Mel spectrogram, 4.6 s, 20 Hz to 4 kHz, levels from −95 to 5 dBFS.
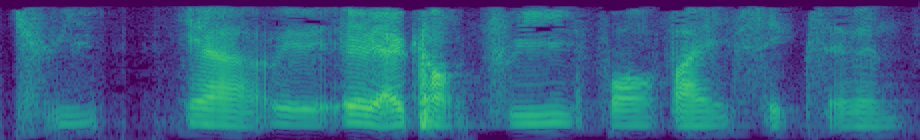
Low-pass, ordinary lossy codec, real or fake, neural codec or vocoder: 3.6 kHz; MP3, 16 kbps; real; none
